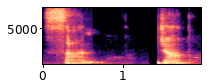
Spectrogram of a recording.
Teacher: Aquí no decimos sun ni jump, decimos sun, jump. Es una especie de A, cortica. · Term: sonido corto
